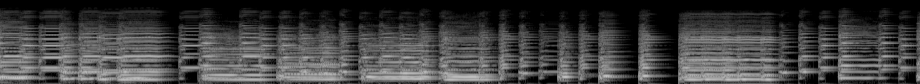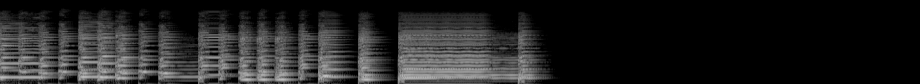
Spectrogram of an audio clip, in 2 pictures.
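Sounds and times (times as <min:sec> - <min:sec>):
four violins playing Scottish music: 0:00.0 - 0:14.6.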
